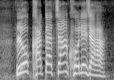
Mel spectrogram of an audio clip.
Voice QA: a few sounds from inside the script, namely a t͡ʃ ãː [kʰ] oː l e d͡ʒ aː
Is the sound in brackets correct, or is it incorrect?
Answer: correct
